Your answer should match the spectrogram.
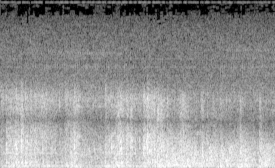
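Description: Motorcycle engine running, with a rapid, steady train of firing pulses.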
